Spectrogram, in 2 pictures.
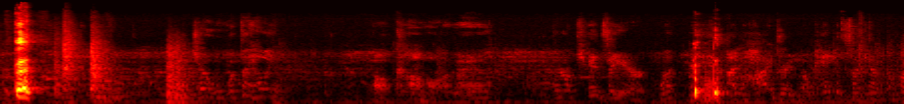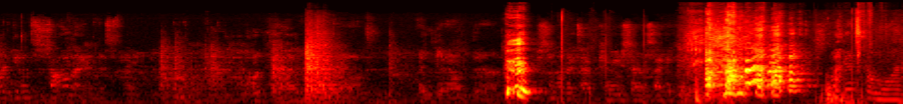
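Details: Persistent hiccups that won't go away, described as weird-sounding: sharp, sudden voiced hiccup bursts recurring irregularly amid quiet room sound, with talking toward the end.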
